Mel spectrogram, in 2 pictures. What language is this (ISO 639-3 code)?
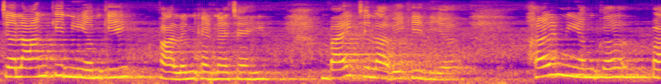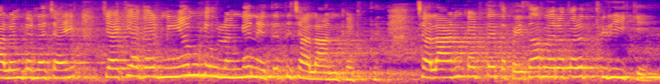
mai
